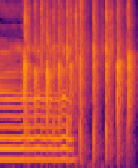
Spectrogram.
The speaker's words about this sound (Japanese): 思わず拍手しちゃったスタジオの中に拍手が響き当たりましたけど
